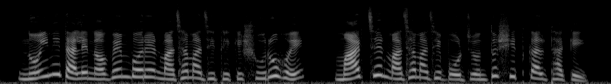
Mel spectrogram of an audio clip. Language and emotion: Bengali, neutral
